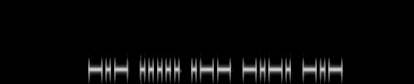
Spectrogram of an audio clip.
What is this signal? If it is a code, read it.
Morse code, heard as a keyed tone, about 28 wpm, 700 Hz. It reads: K5WCK
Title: USA Call Signs - 5 Characters - 28wpm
